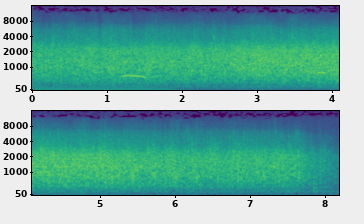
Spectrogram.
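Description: Audience applauding at the end of a song, loudest midway and fading out near the end.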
